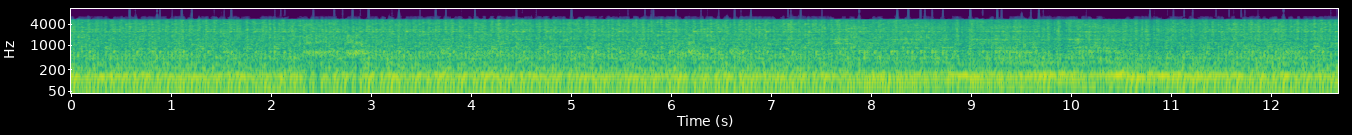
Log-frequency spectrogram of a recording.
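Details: 1975 Dodge D100 Slant 6, open exhaust, misfiring while timing is advanced: uneven loping idle with irregular pops and stumbles; owner suspects a burned valve or leak sucking air, and distributor one tooth off. Rough idle with popping.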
